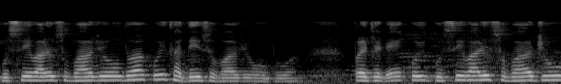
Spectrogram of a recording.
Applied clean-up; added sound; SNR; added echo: none; none; none; none.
